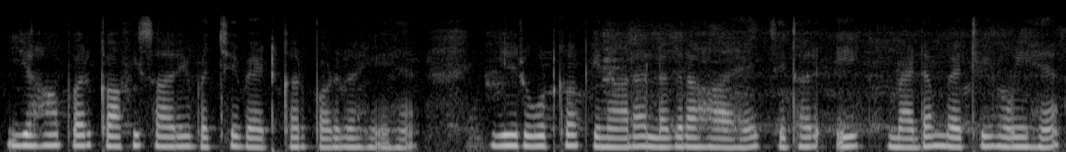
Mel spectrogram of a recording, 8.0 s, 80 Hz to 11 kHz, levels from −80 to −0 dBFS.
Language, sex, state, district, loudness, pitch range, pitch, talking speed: Hindi, female, Uttar Pradesh, Muzaffarnagar, -31 LUFS, 195-220 Hz, 205 Hz, 170 wpm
